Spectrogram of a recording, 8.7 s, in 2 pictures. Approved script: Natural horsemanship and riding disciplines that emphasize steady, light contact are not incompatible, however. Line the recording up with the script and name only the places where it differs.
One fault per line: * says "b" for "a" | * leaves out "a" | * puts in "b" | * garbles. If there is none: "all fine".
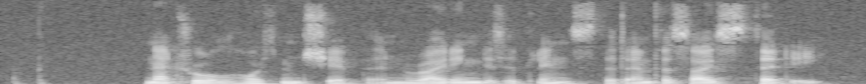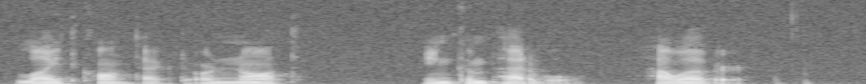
all fine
